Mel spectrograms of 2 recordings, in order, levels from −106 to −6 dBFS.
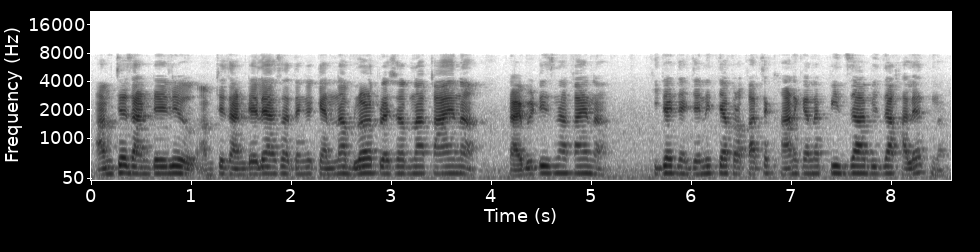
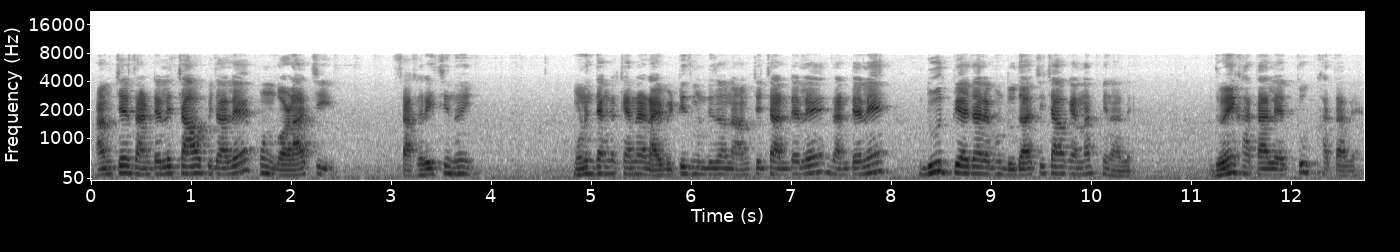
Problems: background sounds at intervals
